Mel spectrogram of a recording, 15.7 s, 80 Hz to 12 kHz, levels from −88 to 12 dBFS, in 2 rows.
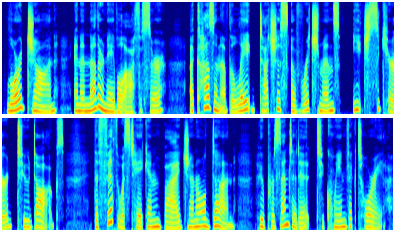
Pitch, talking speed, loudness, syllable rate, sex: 195 Hz, 120 wpm, -21 LUFS, 3.7 syllables/s, female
